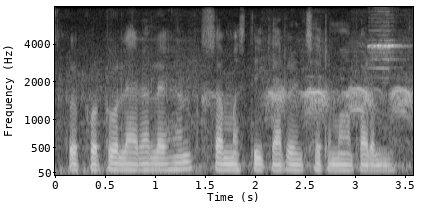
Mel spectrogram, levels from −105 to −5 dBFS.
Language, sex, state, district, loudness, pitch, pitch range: Maithili, male, Bihar, Sitamarhi, -30 LUFS, 105 Hz, 95-105 Hz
